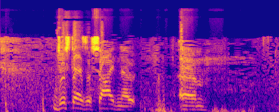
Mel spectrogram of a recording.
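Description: A middle-aged man speaks calmly and earnestly into a close microphone.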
